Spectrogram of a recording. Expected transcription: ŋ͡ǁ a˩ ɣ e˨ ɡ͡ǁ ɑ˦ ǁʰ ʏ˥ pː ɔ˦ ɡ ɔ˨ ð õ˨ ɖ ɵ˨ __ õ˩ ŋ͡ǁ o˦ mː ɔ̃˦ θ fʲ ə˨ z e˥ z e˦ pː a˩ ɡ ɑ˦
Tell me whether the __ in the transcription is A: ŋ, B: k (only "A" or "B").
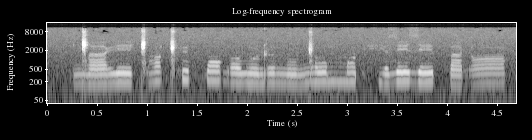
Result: A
